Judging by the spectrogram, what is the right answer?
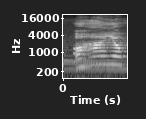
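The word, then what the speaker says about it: おはよう: Another thing I discovered from my part-time job in Japan, I would greet my coworker with Ohayo gozaimasu even if I starting my shift in the afternoon or in the evening.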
